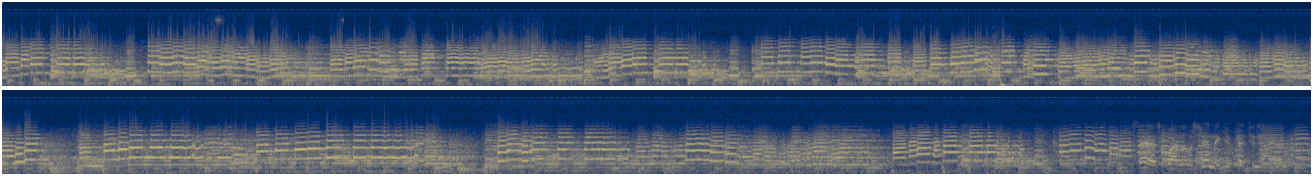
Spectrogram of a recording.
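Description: A swing dance band playing an up-tempo number, trumpets and trombones to the fore over saxophones, string bass and rhythm, with a lead trumpet carrying the melody.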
